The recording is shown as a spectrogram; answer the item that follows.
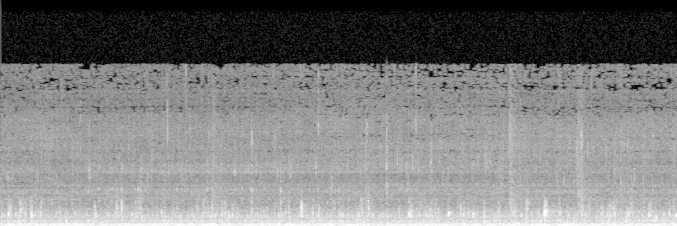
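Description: Creamy mushroom soup bubbling in a pot on the stove: a steady low hum with many small, scattered pops from the thick liquid.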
